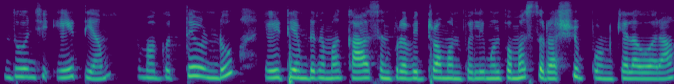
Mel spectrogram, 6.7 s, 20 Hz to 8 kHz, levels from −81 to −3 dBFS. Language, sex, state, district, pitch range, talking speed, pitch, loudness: Tulu, female, Karnataka, Dakshina Kannada, 235-270 Hz, 175 wpm, 250 Hz, -30 LUFS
